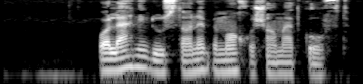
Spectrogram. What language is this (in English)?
Persian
